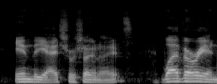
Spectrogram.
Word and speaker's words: Wyverian: Wyverian, not Wyvernian, just a heads up if you ever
